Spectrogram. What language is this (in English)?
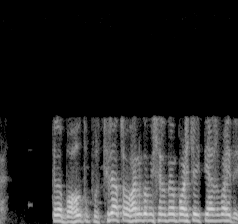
Odia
